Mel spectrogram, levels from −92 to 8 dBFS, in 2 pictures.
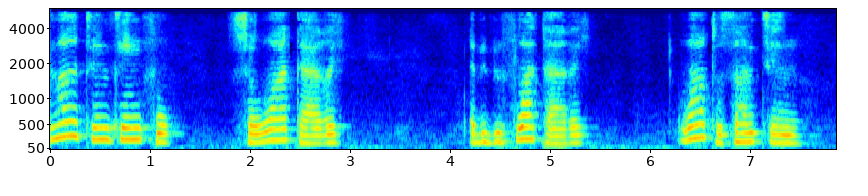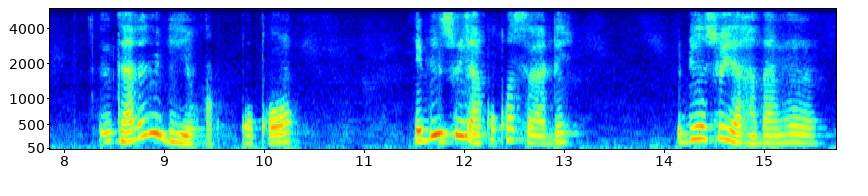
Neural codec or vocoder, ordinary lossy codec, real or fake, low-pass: codec, 44.1 kHz, 2.6 kbps, DAC; AAC, 24 kbps; fake; 5.4 kHz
